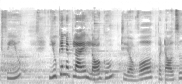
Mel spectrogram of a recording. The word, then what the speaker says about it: lagom: So now, our next word is lagom. It's L-A-G-O-M. And it's pronounced as lagom.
